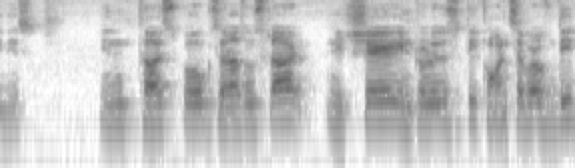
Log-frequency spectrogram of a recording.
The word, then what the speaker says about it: Nietzsche: His name is Friedrich Nietzsche. I don't know the pronunciation of. So there are different ways how this name can be pronounced. Some of them say it is Nietzsche.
